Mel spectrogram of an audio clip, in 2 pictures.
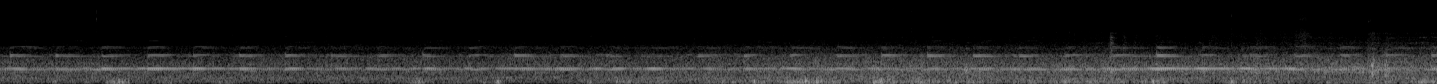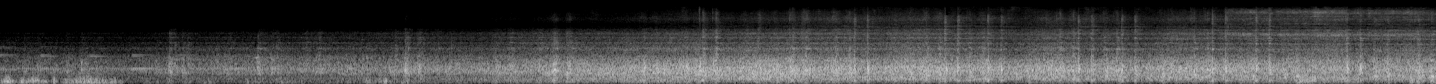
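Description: Japanese level-crossing alarm ringing in a steady pulsing pattern, then a JR East HB-E300 series diesel-hybrid train approaching and passing. The train noise builds from about halfway and is loudest over the last third, with wheels clicking over the rail joints.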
